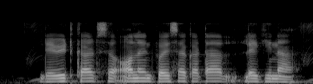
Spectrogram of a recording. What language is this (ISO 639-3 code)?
bho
